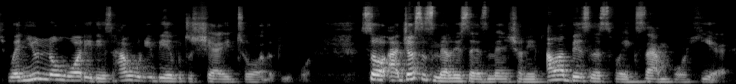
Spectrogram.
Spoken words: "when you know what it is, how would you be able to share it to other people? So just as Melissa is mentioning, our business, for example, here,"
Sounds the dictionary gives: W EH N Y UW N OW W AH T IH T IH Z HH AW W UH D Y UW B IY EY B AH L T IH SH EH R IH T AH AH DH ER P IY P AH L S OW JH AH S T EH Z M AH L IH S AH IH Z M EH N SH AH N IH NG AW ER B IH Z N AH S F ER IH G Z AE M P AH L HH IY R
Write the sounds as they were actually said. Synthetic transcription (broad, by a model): W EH N Y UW N OW W AH T IH T IH Z HH AW W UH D Y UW B IY EY B L T IH SH EH R IH T AH AH DH ER P IY P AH L S OW JH AH S T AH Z M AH L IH S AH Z M EH N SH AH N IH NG AW ER B IH Z N AH S F ER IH G Z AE M P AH L HH IY R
